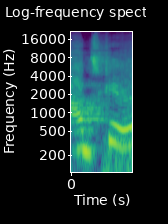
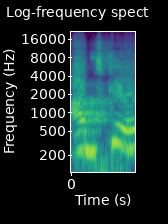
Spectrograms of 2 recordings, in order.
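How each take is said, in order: Both takes have the same delivery.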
